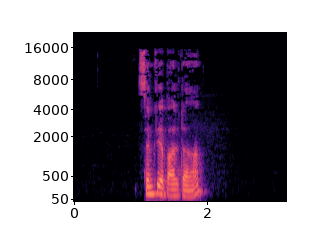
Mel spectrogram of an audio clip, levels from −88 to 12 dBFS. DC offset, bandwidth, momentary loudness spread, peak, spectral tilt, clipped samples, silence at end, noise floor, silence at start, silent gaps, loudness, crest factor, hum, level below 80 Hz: under 0.1%; 16 kHz; 6 LU; 0 dBFS; -5.5 dB/octave; under 0.1%; 1.25 s; -79 dBFS; 1 s; none; -18 LUFS; 20 dB; none; -56 dBFS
